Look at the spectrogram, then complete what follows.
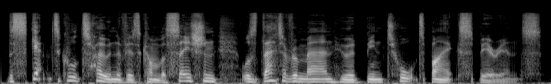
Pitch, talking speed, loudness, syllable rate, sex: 125 Hz, 185 wpm, -20 LUFS, 5.0 syllables/s, male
